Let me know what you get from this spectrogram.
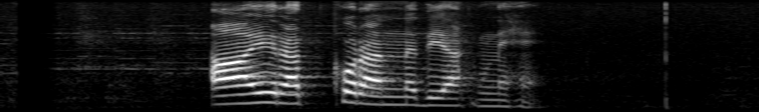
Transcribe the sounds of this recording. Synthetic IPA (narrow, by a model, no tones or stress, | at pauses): aːjɾat̪̚kʰoɾanːəd̪ejaknɛɦɛ̰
